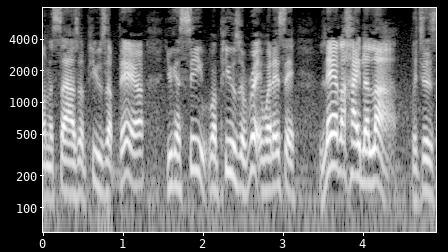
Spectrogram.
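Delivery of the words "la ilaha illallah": usual speaking voice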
